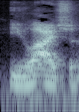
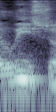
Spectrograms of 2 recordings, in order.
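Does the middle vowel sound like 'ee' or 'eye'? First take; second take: eye; ee. First: The middle vowel sounds like 'eye'. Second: The middle vowel sounds like 'ee'. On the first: The speaker calls it right. "it's an I there. It's not an E" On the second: The speaker calls it wrong. "people say Elisha instead of"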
